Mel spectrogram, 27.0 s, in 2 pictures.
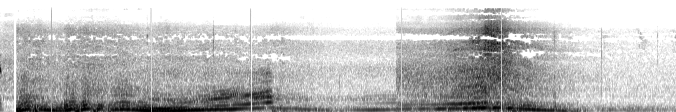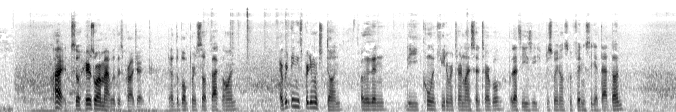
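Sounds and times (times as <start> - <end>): car engine accelerating: 0.0 - 15.1.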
